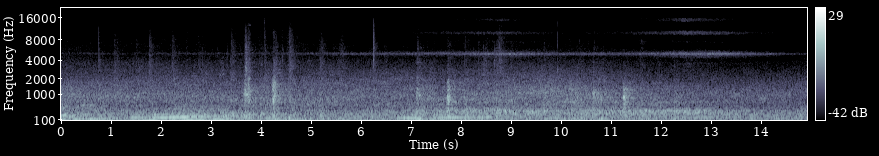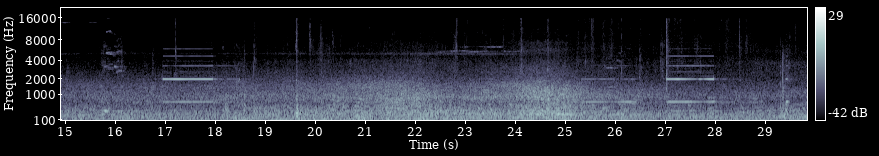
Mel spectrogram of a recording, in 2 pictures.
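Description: TTC Flexity low-floor streetcar pulling into the stop, its low rumble and a thin high whine over street traffic. Short electronic door-chime beeps sound about two-thirds of the way in and again near the end as the doors work.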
